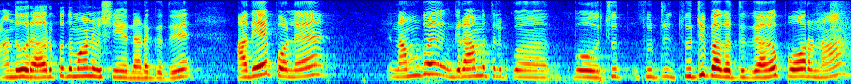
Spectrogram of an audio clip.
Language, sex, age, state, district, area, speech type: Tamil, female, 30-45, Tamil Nadu, Tiruvannamalai, rural, spontaneous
